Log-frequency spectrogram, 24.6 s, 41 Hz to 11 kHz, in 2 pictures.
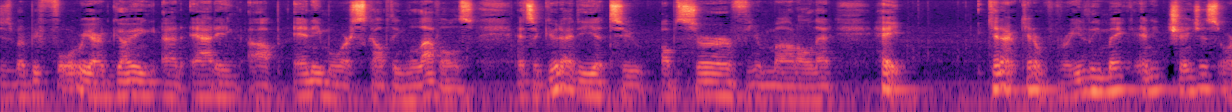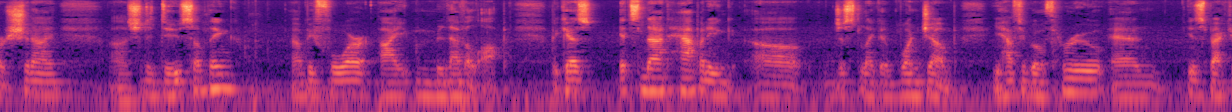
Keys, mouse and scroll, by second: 5.0 shift+middle click, 15.1 shift+middle click, 16.3 ctrl+middle click, 17.2 ctrl+middle click.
